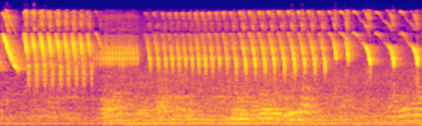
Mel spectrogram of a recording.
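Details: Canary of the small standard AF type, bon colour, singing to tutor young birds: rapid downward whistles, a flat buzzy trill, then a long run of quick repeated notes slowing into looping sweeps.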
